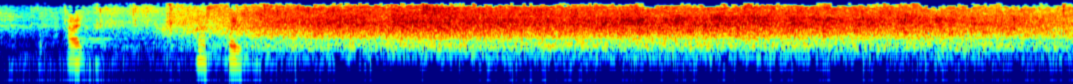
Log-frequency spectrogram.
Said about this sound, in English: thank tonight's guest lecturer formally, and save some more of your applause.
